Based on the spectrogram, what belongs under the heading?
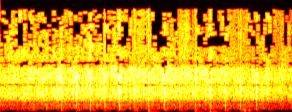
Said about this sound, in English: Can we give our panelists a big round of applause for their time today?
